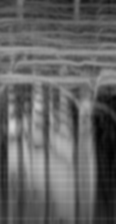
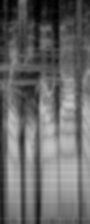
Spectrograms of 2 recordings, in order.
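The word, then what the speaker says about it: Kwesi Adofo-Mensah: as well quasi dofo quasi dolpha mensah is i believe how he pronounced it in his press conference today quesada mensah sounds like they cut off that first o so it's not quasi-odofa it sounds like it's quasi-dopha-mensah i see how the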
